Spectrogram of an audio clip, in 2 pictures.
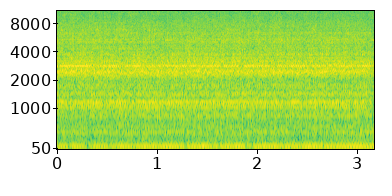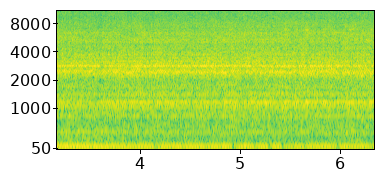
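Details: Mazda FD RX-7 rotary after rebuild for lost compression, newly installed with new transmission and exhaust attached: rapid, even buzz with steady low throb and no misses or knocks; settling into a stable idle.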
